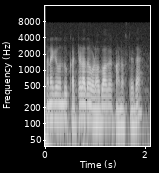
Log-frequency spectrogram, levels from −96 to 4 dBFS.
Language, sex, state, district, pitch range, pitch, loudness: Kannada, male, Karnataka, Bangalore, 105-120 Hz, 110 Hz, -17 LUFS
